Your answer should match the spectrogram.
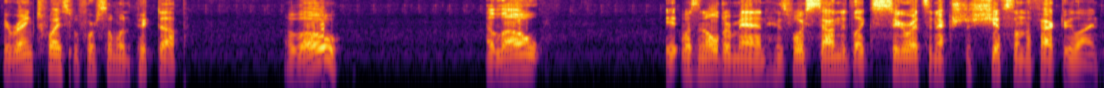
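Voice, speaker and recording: Man reading a story with halting asides. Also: mid-range voice, steady tone, dry recording. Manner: halting, stammering, repeats himself. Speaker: amateur fan fiction reader.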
